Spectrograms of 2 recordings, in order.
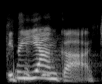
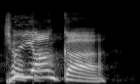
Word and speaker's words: Priyanka: Pananka. I'm so bad at names. Pianka, right? – No. Priyanka. – Priyanka.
